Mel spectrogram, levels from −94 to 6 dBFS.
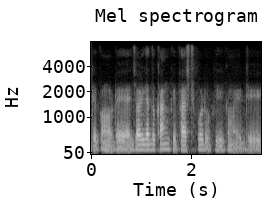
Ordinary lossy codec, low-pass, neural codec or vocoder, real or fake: none; 7.2 kHz; codec, 16 kHz in and 24 kHz out, 1 kbps, XY-Tokenizer; fake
